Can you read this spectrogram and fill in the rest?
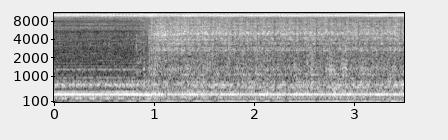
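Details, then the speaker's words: Myford ML7 lathe with 4-inch (100 mm) chuck, deep cut by hand feed: steady even hum with clean cutting hiss, no chatter or vibration, excellent finish; the larger 125 mm chucks chattered. "i can take nice big cuts with that one like you see there that's about 100 pounds and no vibration at all so it's producing an excellent finish even at that depth"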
